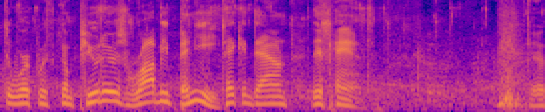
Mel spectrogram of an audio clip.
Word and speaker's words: Benyi: All right, right back on Robbie Benyi. He looks down at a pretty attractive ace-9 of clubs, Phil. How do you pronounce that last name?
